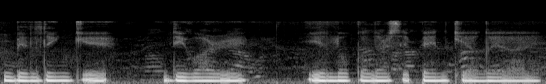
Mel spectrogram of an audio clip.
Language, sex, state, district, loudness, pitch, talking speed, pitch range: Hindi, female, Arunachal Pradesh, Papum Pare, -13 LUFS, 175 Hz, 110 wpm, 170-180 Hz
